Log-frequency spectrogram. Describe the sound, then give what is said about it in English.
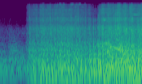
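Dense automatic gunfire mows down soldiers at a Soviet military facility. The rattling volley runs unbroken and grows louder about two-thirds of the way in, with heavy booming shots layered through it. “Soldiers are mown down by gunfire, then scientists wearing hazardous matter suits are riddled with bullets.”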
